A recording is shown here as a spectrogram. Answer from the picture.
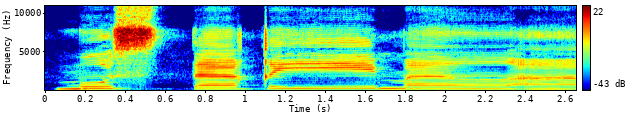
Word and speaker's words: مُسْتَقِيمًا: Sirati mustaqima. Mus nipis sin. Ta nipis. Qi tebal sikit. qi tapi jangan tertolak sangat qi dalam sangat tapi dia qi dia ada beza lah dengan kaf yang ki tu macam tu.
